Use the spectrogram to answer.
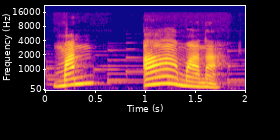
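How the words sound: There is a pause between the two words. The speaker calls it wrong. "jangan man amana, tidak boleh seakan-akan ada tanda wakaf"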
